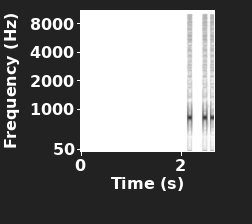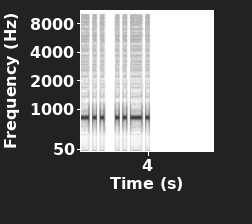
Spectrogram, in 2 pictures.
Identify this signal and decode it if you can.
Morse code, heard as a keyed tone, about 16 wpm, 800 Hz. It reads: ELF
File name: Alphabetical / Alphabetical mp3s / Es @15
